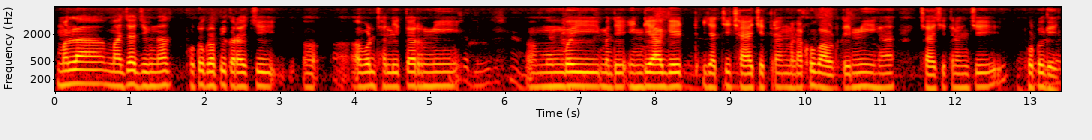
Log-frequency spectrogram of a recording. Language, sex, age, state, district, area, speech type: Marathi, male, 18-30, Maharashtra, Yavatmal, rural, spontaneous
